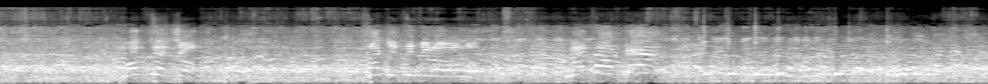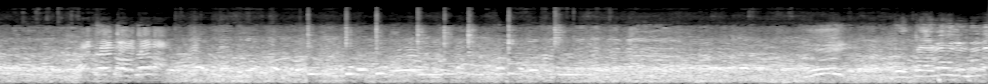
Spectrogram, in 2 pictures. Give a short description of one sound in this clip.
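A crowd chatters and shouts loudly outdoors.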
